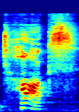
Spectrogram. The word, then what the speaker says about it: talk: you hear an l do you hear an l I talk I talk there is no l in the pronunciation that would be talk talk no we don't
